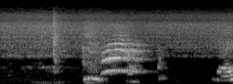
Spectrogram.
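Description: Onions frying in a pan with green chilli, ginger and garlic, a soft sizzle broken by stirring scrapes and clinks, close and moderately quiet.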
